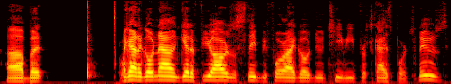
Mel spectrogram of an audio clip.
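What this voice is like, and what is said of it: Strained, unwell-sounding voice. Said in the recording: “I'm playing hurt. You could tell it in my voice.”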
